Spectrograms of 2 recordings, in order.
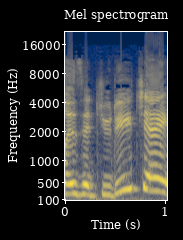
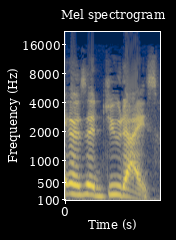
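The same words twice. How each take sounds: First: Giudice said "joo-dee-chay"; Italian-style pronunciation. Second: Giudice said "joo-dice"; Americanized pronunciation. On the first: Host asking which name is right, Giudice as "joo-dee-chay". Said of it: "Then they started saying Giudice". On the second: Host offering the older version, Giudice as "joo-dice". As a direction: make Giudice rhyme with dice. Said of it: "it was Giudice for a long time". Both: Shown as a demonstration.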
